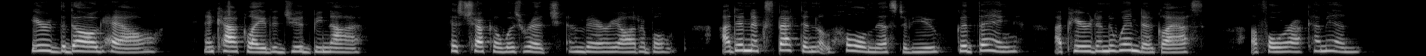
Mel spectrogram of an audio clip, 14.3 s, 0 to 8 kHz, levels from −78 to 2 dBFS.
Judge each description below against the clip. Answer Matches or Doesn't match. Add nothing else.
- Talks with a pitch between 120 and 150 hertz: Doesn't match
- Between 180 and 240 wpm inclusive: Doesn't match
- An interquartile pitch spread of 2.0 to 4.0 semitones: Matches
